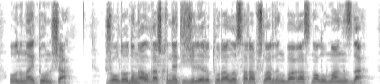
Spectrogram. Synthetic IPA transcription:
wo̞nəɴɑjt̪uənʃɑ̰ | ʒo̞lˠd̪ɑwd̪əɴɑlˠʁɑʃqənæt̪ijʒe̞le̞ɾɪt̪ʰuɾɑlˠəsɑɾɑpʃəlˠɑɾd̪əɴbɑʁɑsənɑlˠumɑɴəzd̪ə̰

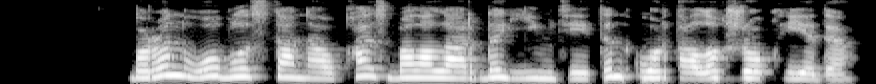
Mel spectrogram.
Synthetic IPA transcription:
bʊɾənwo̞blˠəst̪ɑnɑwqʰɑsbɑlˠɑlˠɑɾd̪əijmd̪e̞jt̪ɪnwo̞ɾt̪ɑlˠəqʒo̞qje̞d̪ɪ

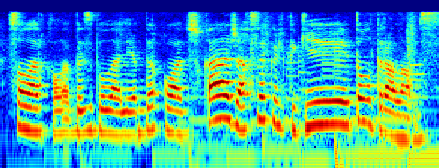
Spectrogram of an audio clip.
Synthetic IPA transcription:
so̞lˠɑɾqəlˠə̰bɪzbʊlˠæle̞md̪ɪqʰoɑnəʃqɑʒɑqsəkʲʏlkʲɪɡʲe̞t̪ʰo̞lˠt̪əɾɑlˠɑməz̥

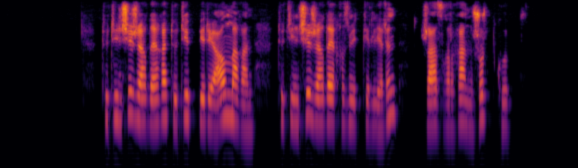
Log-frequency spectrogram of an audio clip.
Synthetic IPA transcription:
t̪ʰɵt̪e̞nʃeʒɑʁd̪ɑjʁɑt̪ʰɵt̪e̞p̚be̞ɾe̞ɑlˠmɑʁɑn | t̪ʰɵt̪e̞nʃe̞ʒɑʁd̪ɑjqʰəzme̞t̪̚kʲe̞ɾle̞ɾɪn | ʒɑzʁəɾʁɑnʒʊɾt̪̚kʲʰɵp̚

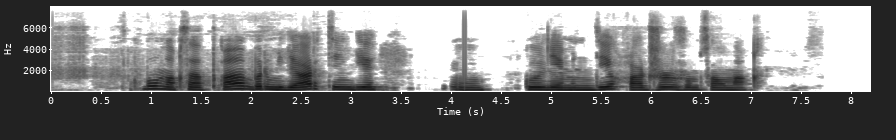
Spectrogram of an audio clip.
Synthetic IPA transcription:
bʊlˠmɑqsɑt̪qɑbɪɾmʲilʲːiard̪̚t̪ʰe̞ŋɡʲe̞ | kʲʰɵle̞mɪnd̪e̞qʰɑɾʒəʒʊmsɑlˠmɑq

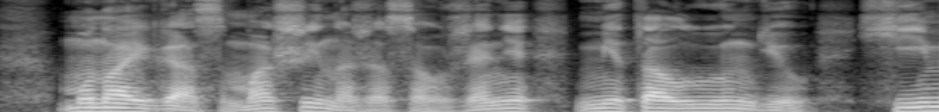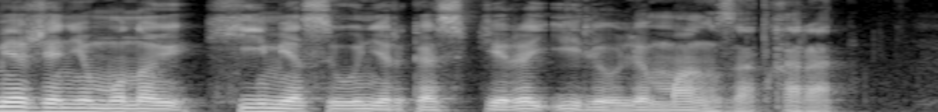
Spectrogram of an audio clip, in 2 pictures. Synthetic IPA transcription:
mʊnɑjɡɑz̥mɑʃɨjnɑʒɑsɑ̰wʒæne̞me̞t̪ɑlˠwɵŋd̪e̞̰w | χʲimijaʒæne̞mʊnɑjχʲimʲijasəwɵne̞ɾkʲʰæsɪ̥p̚t̪e̞ɾɪʔile̞wlɪmɑɴə̰zɑ̰t̪qɑ̰ɾɑ̰d̪ə

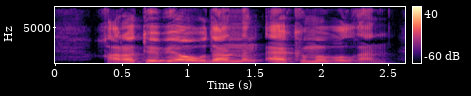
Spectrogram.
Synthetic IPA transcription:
qʰɑ̰ɾɑt̪ʰɵbe̞ɑwd̪ɑnnːəɴækʲɪmɪbo̞̰lˠʁɑ̰n

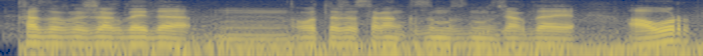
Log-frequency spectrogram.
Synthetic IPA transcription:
qʰɑzɪɾɡʲɪʒɑʁd̪ɑjd̪ɑ | wo̞t̪ɑʒɑsɑʁɑɴqʰəzəməzd̪əɴʒɑʁd̪ɑjə | ɑwəɾ

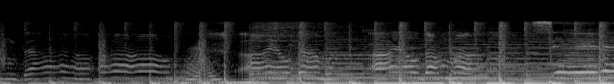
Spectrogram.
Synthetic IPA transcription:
d̪a | ajald̪amaajald̪amase

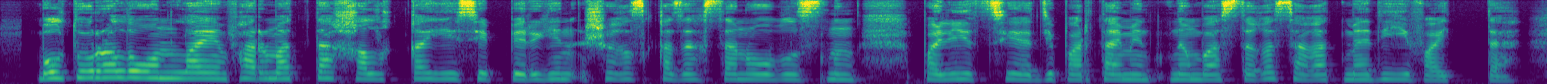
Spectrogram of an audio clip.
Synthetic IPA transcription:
bʊlˠt̪uɾɑlˠəwo̞nlˠajnformat̪ːɑχɑlˠəqːɑje̞se̞p̚be̞ɾɡʲe̞nʃəʁəsqʰɑzɑqst̪ɑnwo̞blˠəsənəɴpʰo̞lʲˠijt̪sɨjadʲe̞part̪amʲe̞nt̪ɪnɪŋbɑst̪ˠəʁəsɑʁɑt̪mæd̪ije̞fɑjt̪ːə

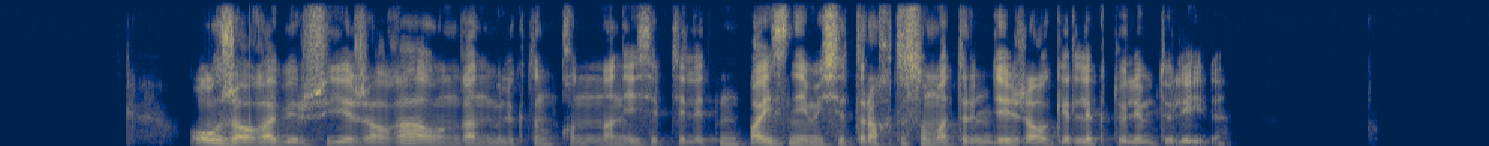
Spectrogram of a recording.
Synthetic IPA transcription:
wo̞lˠʒɑwʁɑbe̞ɾuʃɪɡʲe̞ʒɑlˠʁɑːlˠəɴʁɑnmʏlkt̪ɪŋqʰʊnənːɑne̞se̞p̚t̪e̞le̞t̪ɪnpʰɑjəzne̞me̞se̞t̪ʰʊɾɑq̚t̪əsomɑt̪ʰʏɾɪnd̪e̞ʒɑwɡʲe̞ɾlɪkt̪ʰɵle̞mt̪ʰɵ̰lḛjd̪ɪ̰

